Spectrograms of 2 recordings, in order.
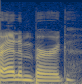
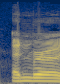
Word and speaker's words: Edinburgh: Edinburgh is correct. If you're Scottish. But if you say it Edinburgh, it's not like the end of the world in America, where anglicized pronunciations are always technically correct, thanks to colonialism. That's true. But yeah, Scottish people would rather you probably say Edinburgh.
